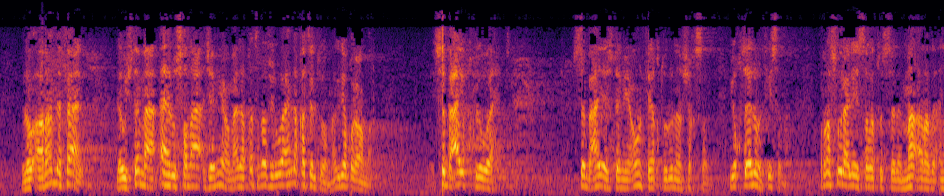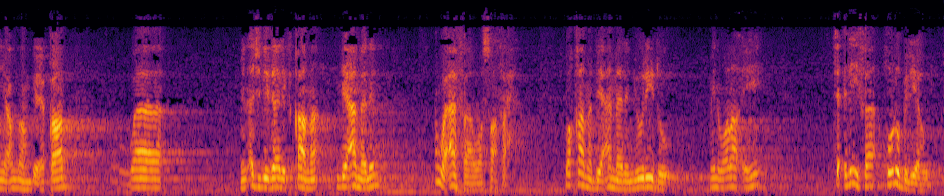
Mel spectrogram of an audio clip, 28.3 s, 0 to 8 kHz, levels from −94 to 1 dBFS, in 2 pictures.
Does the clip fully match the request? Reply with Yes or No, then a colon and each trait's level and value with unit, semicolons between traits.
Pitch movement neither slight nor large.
Yes: average, 4.0 semitones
